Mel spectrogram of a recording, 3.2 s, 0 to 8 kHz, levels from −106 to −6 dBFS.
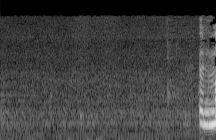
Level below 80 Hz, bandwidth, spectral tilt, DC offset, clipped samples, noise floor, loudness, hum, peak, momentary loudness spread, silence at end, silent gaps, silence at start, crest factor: -76 dBFS; 6 kHz; -5 dB/octave; under 0.1%; under 0.1%; -63 dBFS; -33 LUFS; none; -14 dBFS; 25 LU; 0 s; none; 3 s; 22 dB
